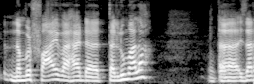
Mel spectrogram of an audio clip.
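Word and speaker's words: Thallumaala: a note of it do not pronounce the h i I tried to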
